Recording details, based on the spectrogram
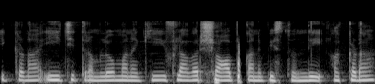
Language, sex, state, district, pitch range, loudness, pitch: Telugu, female, Andhra Pradesh, Visakhapatnam, 185-195 Hz, -19 LUFS, 190 Hz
